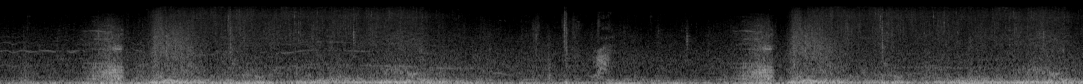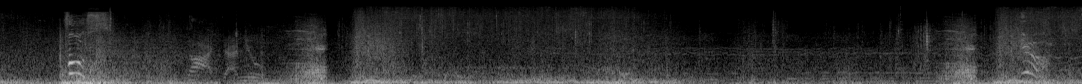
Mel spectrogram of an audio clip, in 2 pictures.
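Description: A dragon roars loudly overhead.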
